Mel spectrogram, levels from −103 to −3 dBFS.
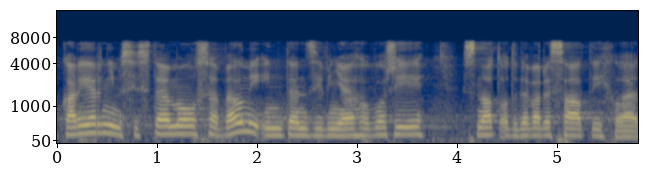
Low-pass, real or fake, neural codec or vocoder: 7.2 kHz; real; none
